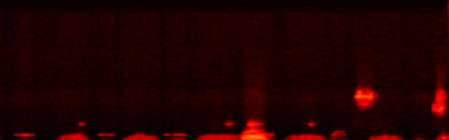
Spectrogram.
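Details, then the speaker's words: Dog snoring next to a speaker during a webinar recording: snoring. "I've got a dog snoring next to me donut you can hear sorry that's what the dog thinks of my presentation"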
